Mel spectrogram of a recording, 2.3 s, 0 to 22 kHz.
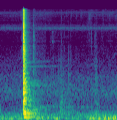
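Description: A single sharp snap about half a second in as the latch on the top access hatch of a Lincoln Ranger 225 welder's sheet-metal housing is released, with a brief ringing after it as the hatch is opened.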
